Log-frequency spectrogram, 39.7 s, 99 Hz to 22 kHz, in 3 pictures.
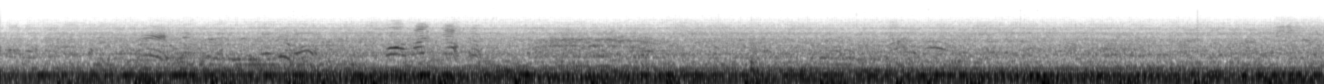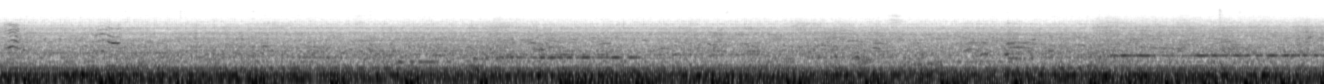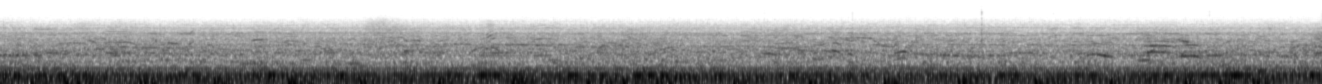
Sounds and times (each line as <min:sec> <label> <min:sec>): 0:00.0 generator 0:39.7
0:00.0 street party 0:39.7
